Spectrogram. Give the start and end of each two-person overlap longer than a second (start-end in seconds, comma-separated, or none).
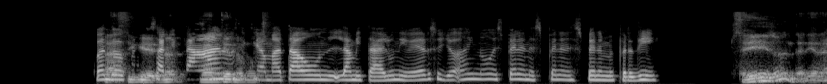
1.0-2.7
